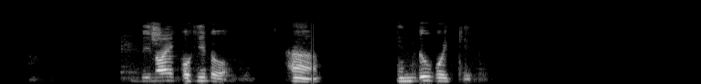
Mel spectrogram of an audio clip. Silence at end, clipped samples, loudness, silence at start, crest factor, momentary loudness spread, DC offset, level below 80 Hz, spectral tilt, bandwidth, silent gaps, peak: 2.3 s; under 0.1%; -19 LUFS; 1.45 s; 22 dB; 18 LU; under 0.1%; -64 dBFS; -6.5 dB/octave; 7.6 kHz; 2.58-2.73 s, 2.79-2.84 s, 3.25-3.59 s, 3.65-3.91 s; -2 dBFS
